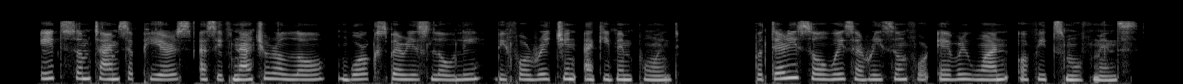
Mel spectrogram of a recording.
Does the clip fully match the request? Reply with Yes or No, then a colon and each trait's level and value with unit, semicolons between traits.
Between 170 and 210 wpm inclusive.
No: slow, 135 wpm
